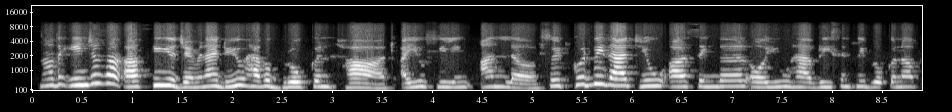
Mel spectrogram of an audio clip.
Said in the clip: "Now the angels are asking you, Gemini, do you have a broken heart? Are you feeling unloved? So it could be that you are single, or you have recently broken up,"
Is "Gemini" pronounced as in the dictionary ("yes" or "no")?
yes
